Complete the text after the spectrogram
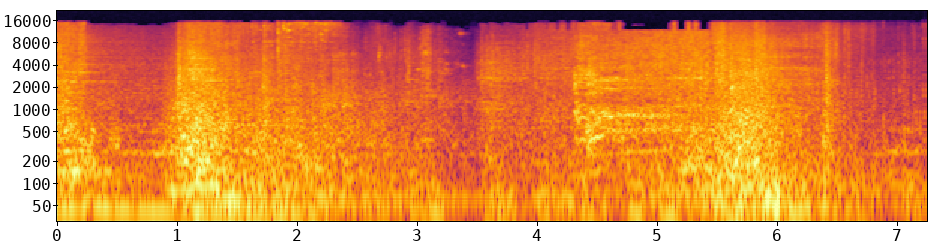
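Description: A heavy blast bursts with crackling debris.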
